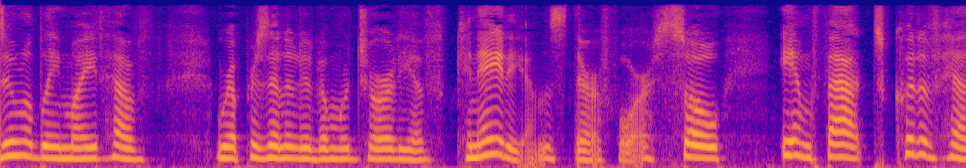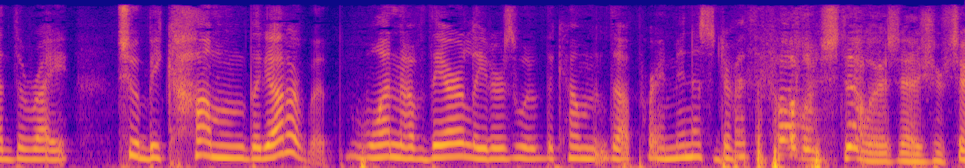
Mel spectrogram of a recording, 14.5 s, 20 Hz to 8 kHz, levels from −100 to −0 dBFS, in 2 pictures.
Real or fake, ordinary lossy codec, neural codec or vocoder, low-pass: fake; MP3, 48 kbps; codec, 24 kHz, 0.9 kbps, WavTokenizer, medium speech release version 1; 7.2 kHz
